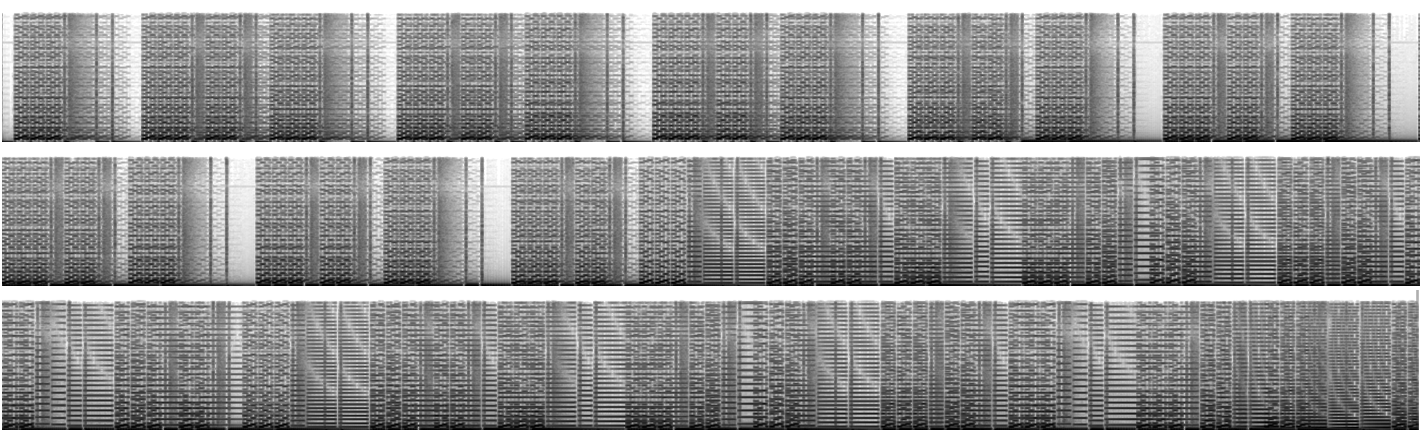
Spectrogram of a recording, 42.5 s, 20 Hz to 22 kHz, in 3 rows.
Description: Intro, CSG8580R5

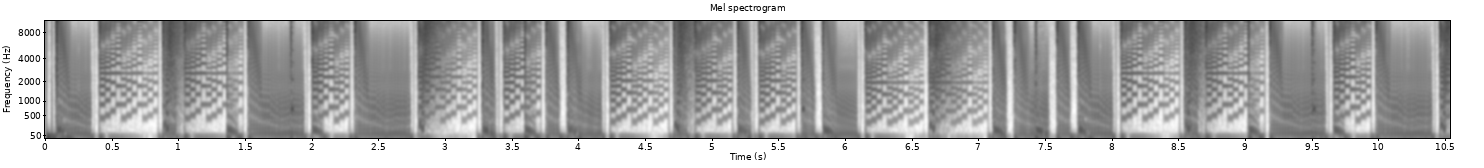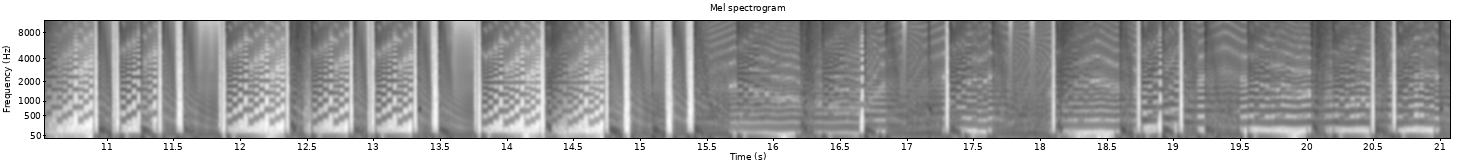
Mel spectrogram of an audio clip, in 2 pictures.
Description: Explosion, MOS6581R3; Deek; hvsc

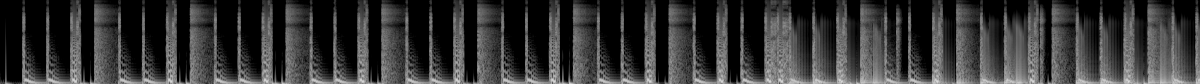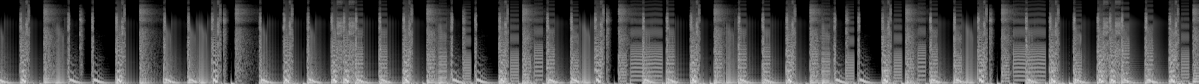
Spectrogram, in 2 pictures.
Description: Vice, sid CSG8580R5

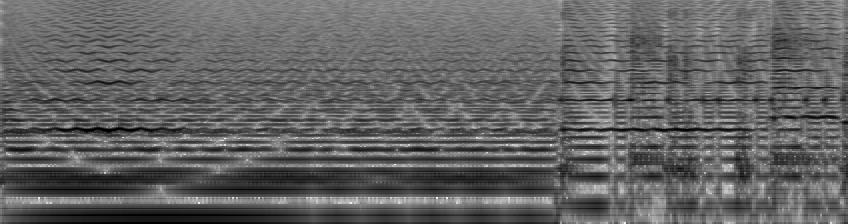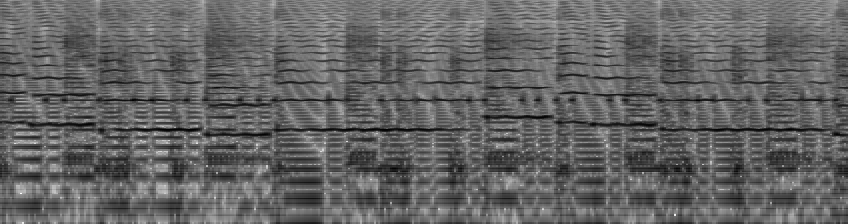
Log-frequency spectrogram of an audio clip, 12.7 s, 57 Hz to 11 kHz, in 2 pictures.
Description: E-Load loader, MOS6581R4; hvsc

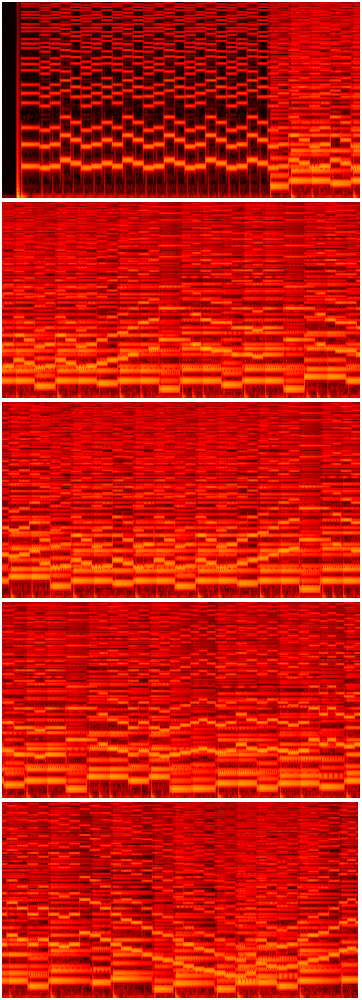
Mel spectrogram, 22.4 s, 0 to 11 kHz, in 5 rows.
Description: Minute Waltz, sid MOS6581R4; Master Composer

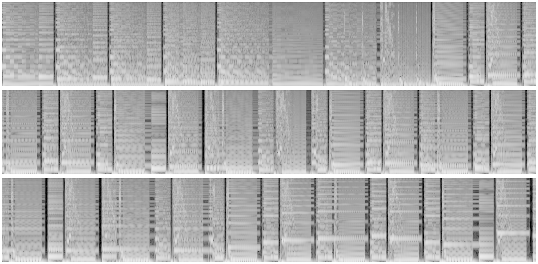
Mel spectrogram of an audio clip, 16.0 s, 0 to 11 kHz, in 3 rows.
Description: Tetris, sid MOS6581R2

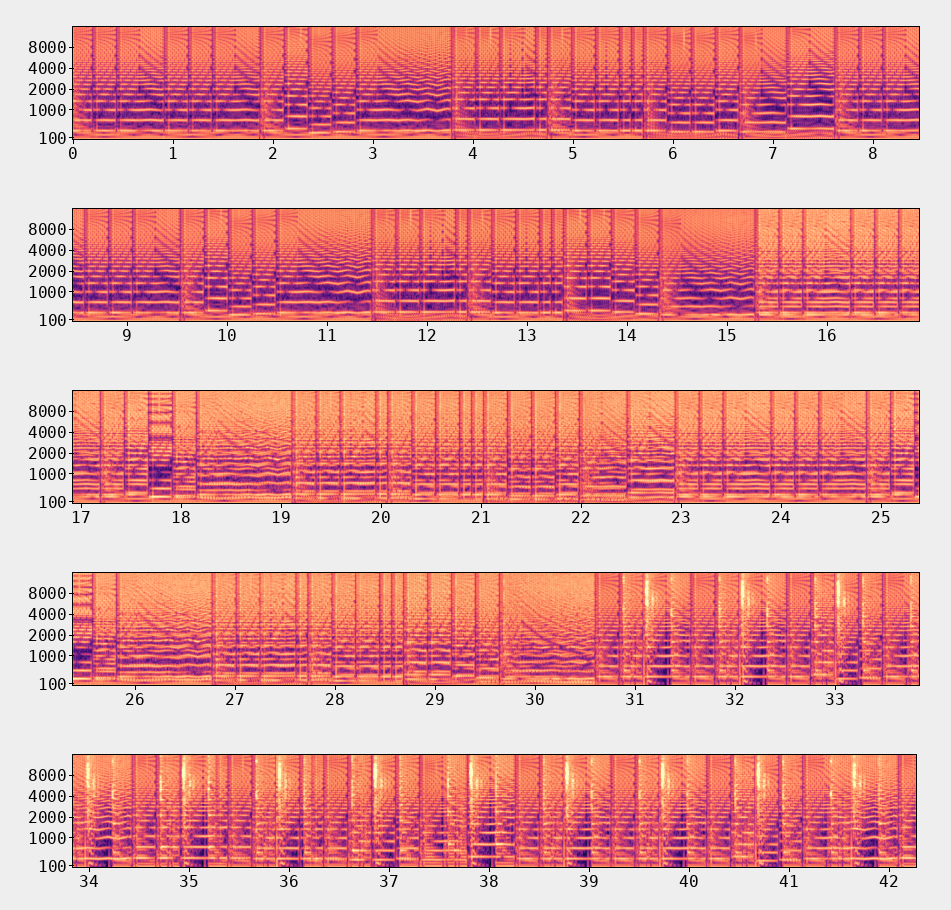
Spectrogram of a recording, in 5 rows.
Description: Jingle Bells, MOS6581R4

